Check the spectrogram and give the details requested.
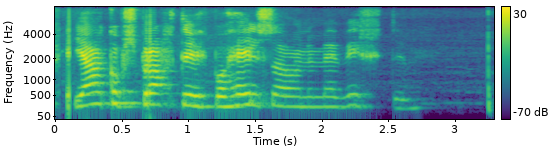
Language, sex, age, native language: Icelandic, male, 11, Icelandic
